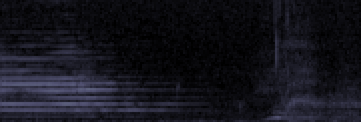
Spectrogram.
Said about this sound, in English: I got to figure out how to shut that alarm off.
